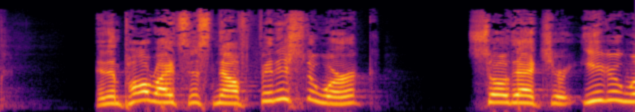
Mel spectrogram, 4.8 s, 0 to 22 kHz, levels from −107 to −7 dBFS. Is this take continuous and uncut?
yes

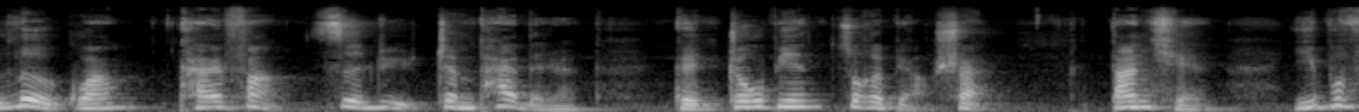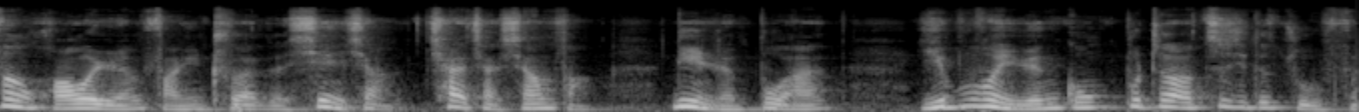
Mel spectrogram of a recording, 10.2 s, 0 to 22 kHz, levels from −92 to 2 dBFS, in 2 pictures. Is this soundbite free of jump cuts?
yes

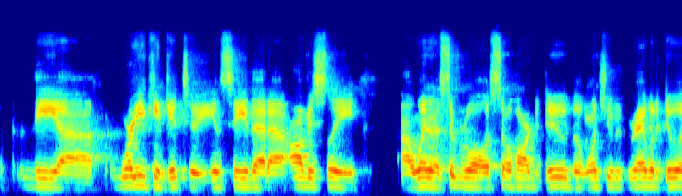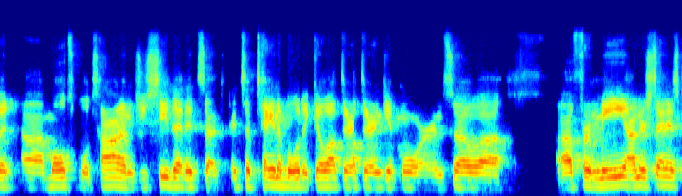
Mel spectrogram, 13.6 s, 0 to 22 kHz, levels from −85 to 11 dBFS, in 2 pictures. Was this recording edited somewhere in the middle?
yes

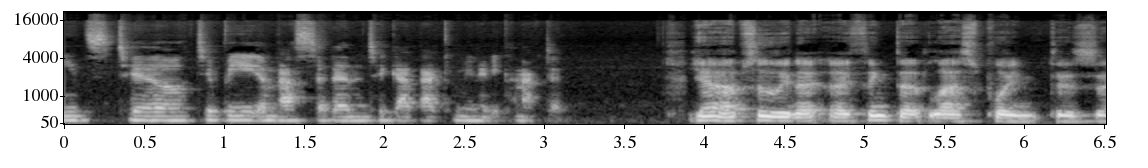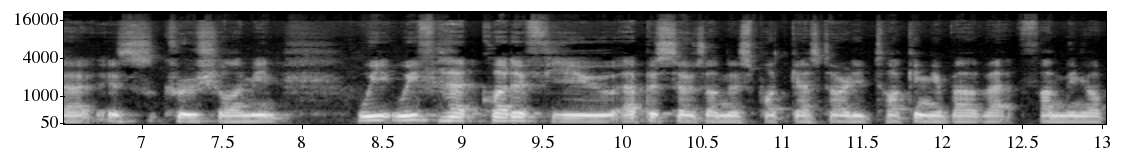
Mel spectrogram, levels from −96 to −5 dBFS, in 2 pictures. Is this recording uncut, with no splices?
no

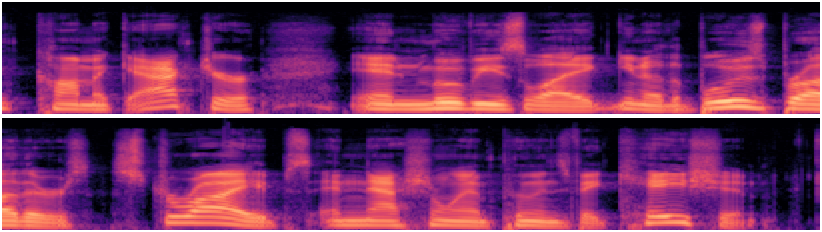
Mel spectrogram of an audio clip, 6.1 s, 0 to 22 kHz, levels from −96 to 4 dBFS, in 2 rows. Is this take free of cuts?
yes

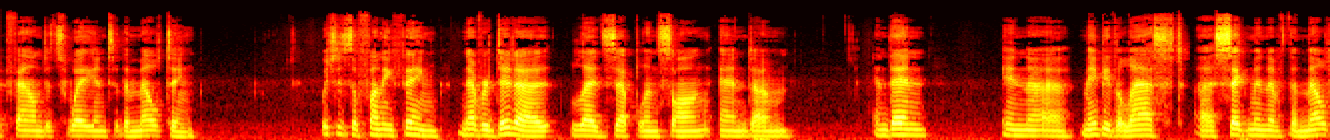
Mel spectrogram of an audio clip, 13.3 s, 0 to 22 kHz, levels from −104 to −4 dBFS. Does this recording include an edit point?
yes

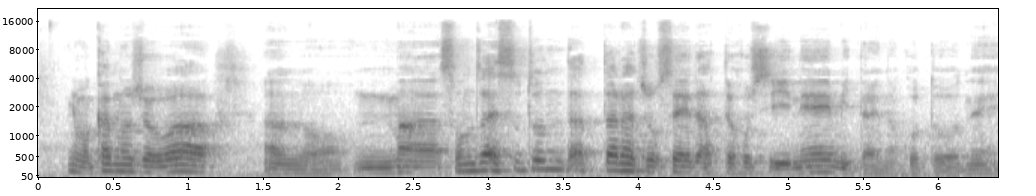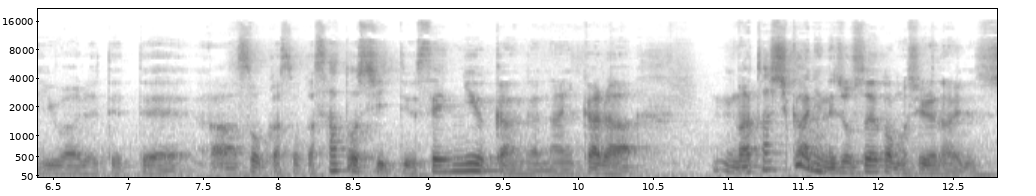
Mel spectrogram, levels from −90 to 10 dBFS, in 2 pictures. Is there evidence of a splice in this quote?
no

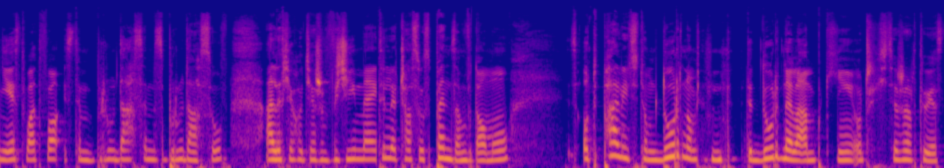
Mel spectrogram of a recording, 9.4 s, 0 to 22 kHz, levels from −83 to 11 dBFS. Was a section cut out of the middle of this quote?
yes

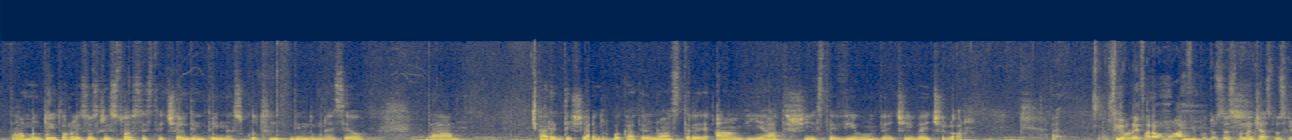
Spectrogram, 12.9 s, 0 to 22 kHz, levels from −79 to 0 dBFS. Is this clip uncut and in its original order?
no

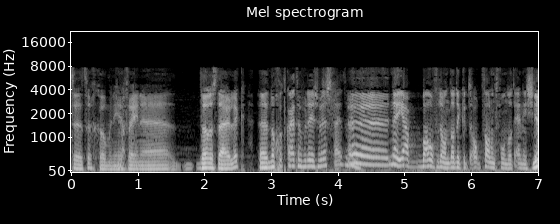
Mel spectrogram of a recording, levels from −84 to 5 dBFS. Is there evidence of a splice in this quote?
no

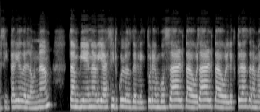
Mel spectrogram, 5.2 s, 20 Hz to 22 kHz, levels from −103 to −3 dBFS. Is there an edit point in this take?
yes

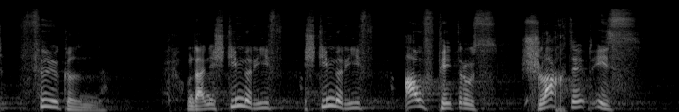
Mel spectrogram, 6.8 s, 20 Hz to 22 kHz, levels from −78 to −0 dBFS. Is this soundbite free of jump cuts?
no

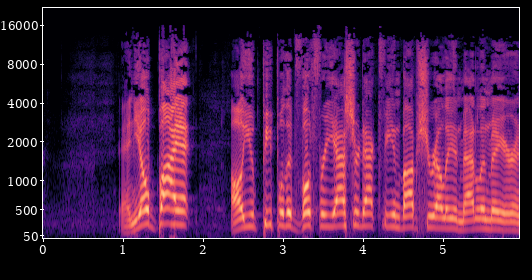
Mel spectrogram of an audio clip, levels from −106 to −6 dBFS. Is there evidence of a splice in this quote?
yes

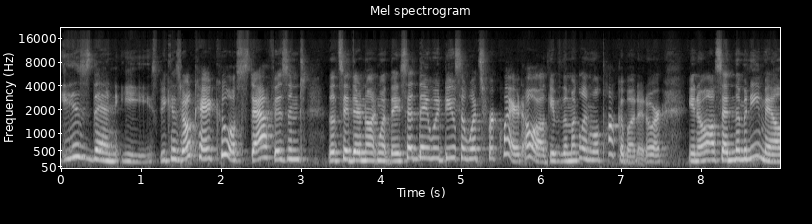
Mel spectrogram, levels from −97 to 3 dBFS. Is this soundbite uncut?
no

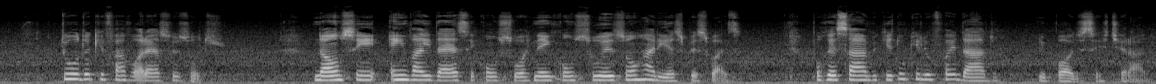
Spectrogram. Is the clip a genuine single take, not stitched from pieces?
no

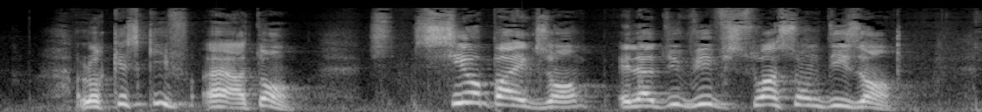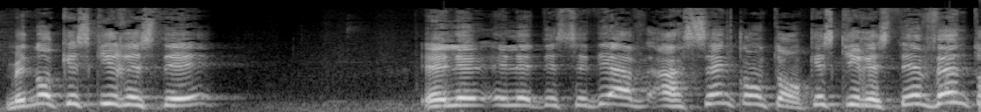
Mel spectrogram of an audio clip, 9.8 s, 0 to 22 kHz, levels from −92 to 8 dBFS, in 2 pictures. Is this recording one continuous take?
yes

